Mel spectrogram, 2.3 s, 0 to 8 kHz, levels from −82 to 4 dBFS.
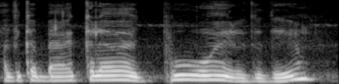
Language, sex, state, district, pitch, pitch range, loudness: Tamil, male, Tamil Nadu, Kanyakumari, 140 Hz, 120-155 Hz, -11 LUFS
